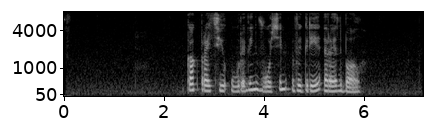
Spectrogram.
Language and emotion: Russian, neutral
